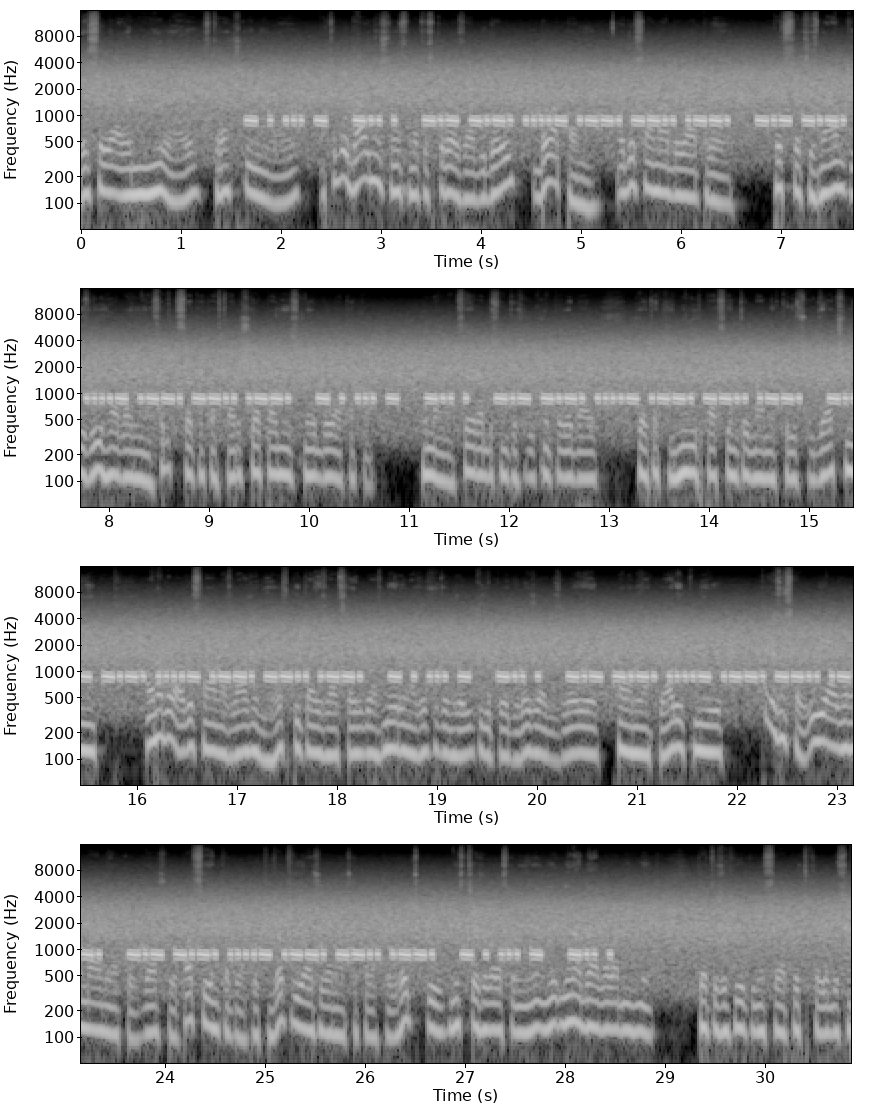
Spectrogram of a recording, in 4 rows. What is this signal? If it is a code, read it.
Morse code, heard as a keyed tone, machine-sent, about 31 wpm, 870 Hz, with radio hiss, a squelch burst at the end and speech in Slovak. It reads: TEST DE KC4PZP KC4PZP TEST DE KC4PZP KC4PZP TEST DE KC4PZP KC4PZP TEST DE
